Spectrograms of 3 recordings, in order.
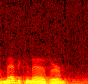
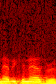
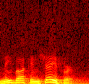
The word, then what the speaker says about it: Nebuchadnezzar: I heard about a fellow once who was reading through the book of Daniel, and he came across this long name, and he pronounced it Nebuch and Schaefer.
